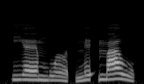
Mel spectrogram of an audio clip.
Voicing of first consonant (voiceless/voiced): voiced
